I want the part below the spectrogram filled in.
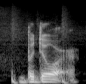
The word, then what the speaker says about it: boudoir: It's called what? – Boudoir. – Boudoir. – Yeah. – Did I pronounce it correctly? – French. It's a French word. Yeah, that's what it is.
